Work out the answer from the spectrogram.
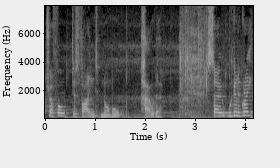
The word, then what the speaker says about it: Gouda: And I've got some gouda or gouda, or if you want to pronounce it properly, it's gouda.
